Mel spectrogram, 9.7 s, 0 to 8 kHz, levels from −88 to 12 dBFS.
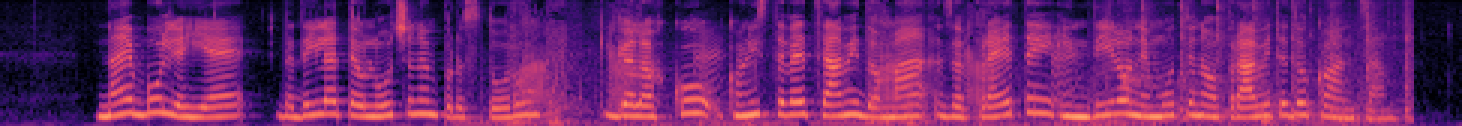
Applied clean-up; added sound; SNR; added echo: none; Fart + Hammer / Wood; 15 dB; none.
